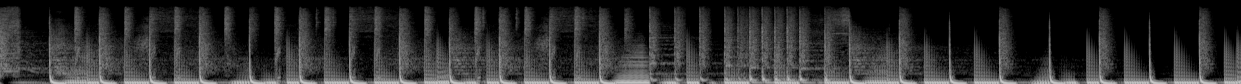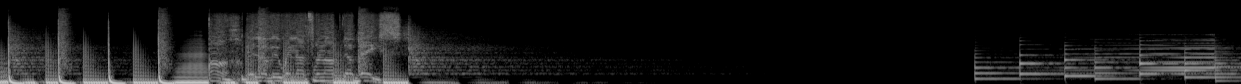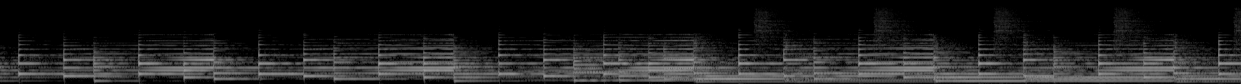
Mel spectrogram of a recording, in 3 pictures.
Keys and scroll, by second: 0.0-1.9 typing, 11.2 j, 19.1-21.0 typing, 28.8 j.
